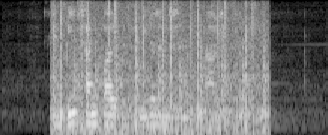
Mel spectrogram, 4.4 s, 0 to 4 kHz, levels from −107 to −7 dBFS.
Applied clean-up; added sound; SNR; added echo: none; Tools; 0 dB; reverberation time 1.8 s.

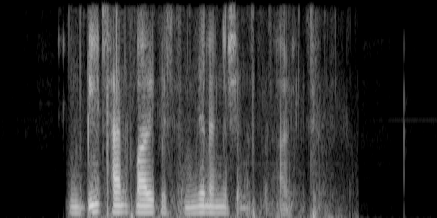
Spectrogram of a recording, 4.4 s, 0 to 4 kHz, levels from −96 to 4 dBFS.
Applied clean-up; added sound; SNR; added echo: neural separator model SepFormer WHAMR!.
